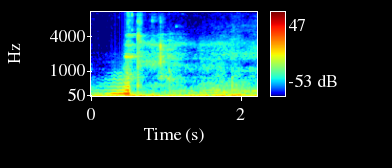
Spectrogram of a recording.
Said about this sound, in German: Was Sie hier übrigens hören, ist eine Mücke auf dem Mikrofon.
